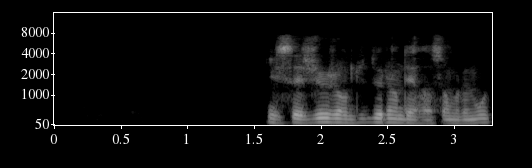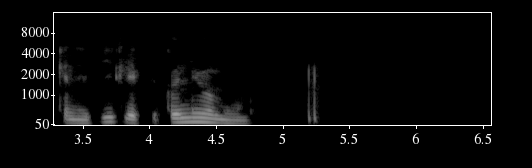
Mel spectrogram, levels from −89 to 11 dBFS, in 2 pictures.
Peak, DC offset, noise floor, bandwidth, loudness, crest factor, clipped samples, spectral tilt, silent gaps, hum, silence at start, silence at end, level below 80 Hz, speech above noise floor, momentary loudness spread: -20 dBFS; under 0.1%; under -90 dBFS; 7.4 kHz; -36 LUFS; 20 dB; under 0.1%; -4.5 dB/octave; none; none; 1.6 s; 1.85 s; -76 dBFS; over 54 dB; 11 LU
